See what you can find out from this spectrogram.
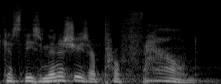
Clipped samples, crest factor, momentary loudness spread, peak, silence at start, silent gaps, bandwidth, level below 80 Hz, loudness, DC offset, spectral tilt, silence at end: under 0.1%; 16 dB; 10 LU; -18 dBFS; 0 s; none; 18.5 kHz; -56 dBFS; -34 LUFS; under 0.1%; -6 dB/octave; 0.05 s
